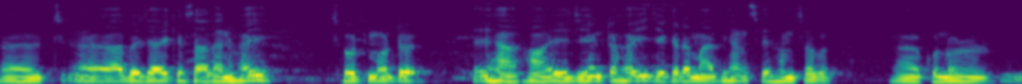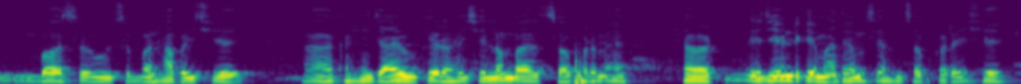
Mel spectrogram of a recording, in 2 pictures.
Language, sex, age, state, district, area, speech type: Maithili, male, 45-60, Bihar, Sitamarhi, rural, spontaneous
